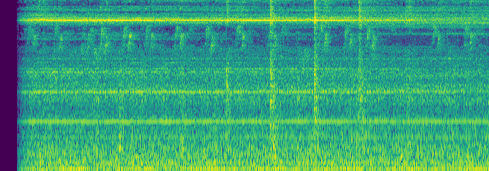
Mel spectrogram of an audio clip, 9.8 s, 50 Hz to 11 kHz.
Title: Strange noise on the hotpoint TDL 30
